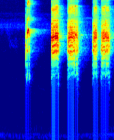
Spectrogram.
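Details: Harsh, grating call of a black francolin: a brief introductory note, then four loud buzzy notes in a rhythmic sequence, the final pair nearly joined; quiet surroundings.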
